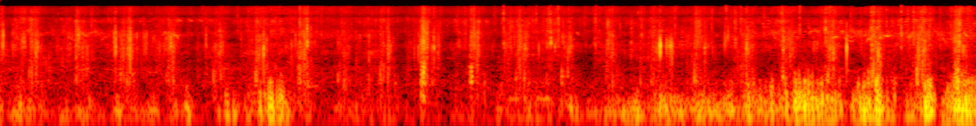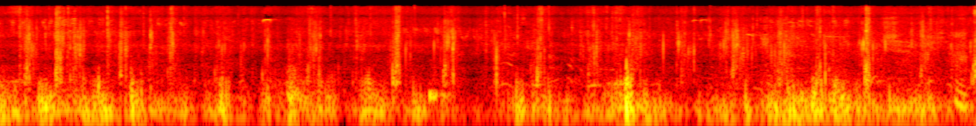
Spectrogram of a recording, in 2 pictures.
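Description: Footsteps of people walking on a gravel road: a run of short crunching steps throughout, over a low uneven rumble.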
